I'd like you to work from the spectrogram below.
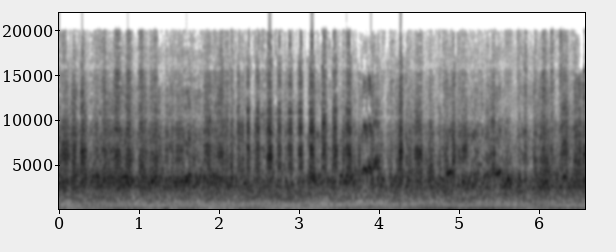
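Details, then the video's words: Many budgerigars in an aviary colony twittering nonstop, rapid high chirps and buzzy warbles layered densely, with quick clicking notes between about two and four seconds. "Beautiful Budgies sounds | Budgies chirping sounds"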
